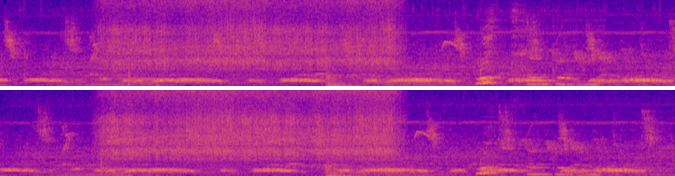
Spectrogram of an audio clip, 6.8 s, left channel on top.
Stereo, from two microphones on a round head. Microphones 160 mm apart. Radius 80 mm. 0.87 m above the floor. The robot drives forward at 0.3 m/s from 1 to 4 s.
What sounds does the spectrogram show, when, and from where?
3.2 s dripping: 70° right (ahead or behind), 7 m; by 3.7 s 75° right (ahead or behind), 7 m
4.8 s a child speaking: 70° left (ahead or behind), 1.2 m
